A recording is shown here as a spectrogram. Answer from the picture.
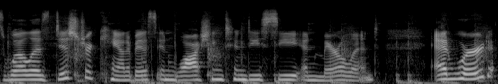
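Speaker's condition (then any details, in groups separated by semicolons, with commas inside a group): No condition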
